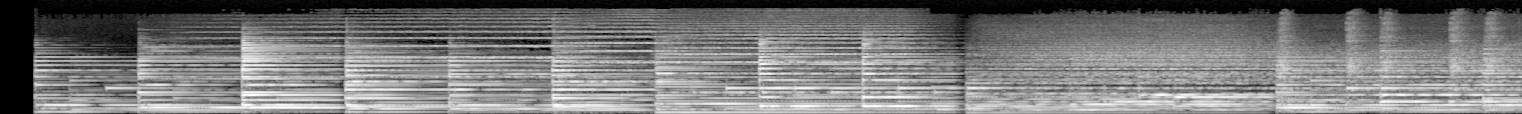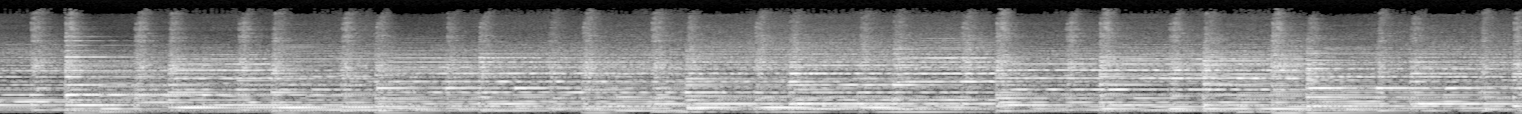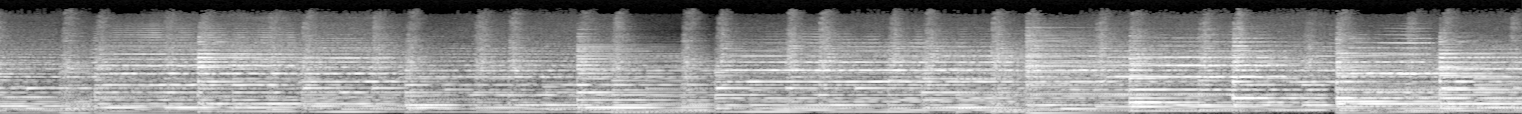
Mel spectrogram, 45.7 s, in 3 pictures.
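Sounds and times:
orchestral music in B flat: 0.4s - 45.6s.

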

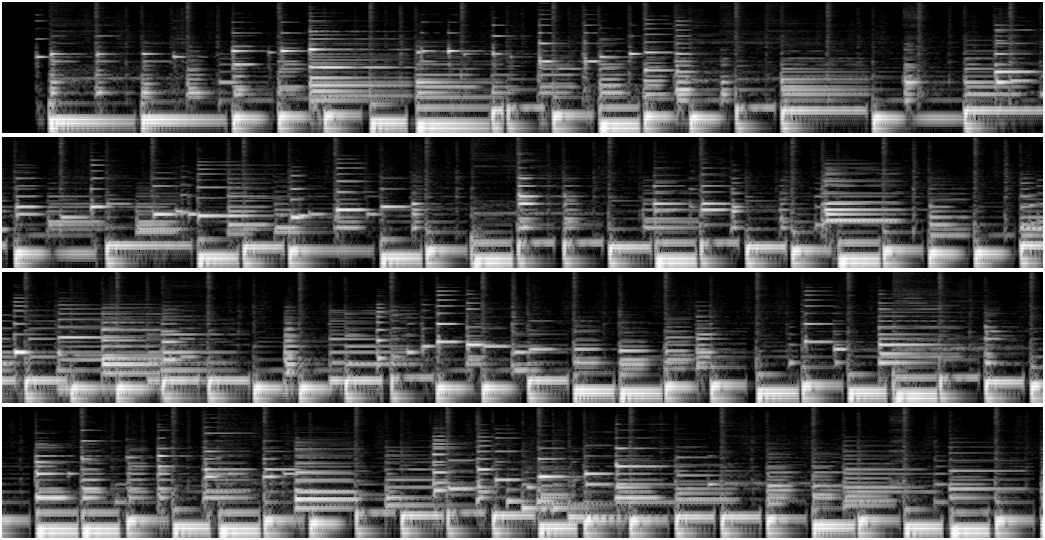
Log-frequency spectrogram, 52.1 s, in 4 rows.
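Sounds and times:
B flat instrumental trio: 0.4s - 52.0s.

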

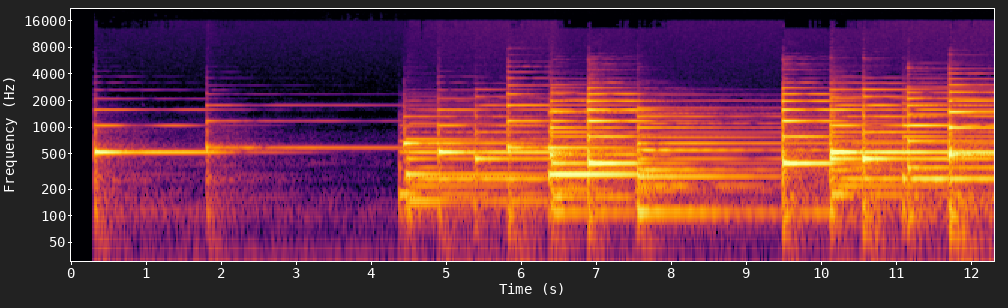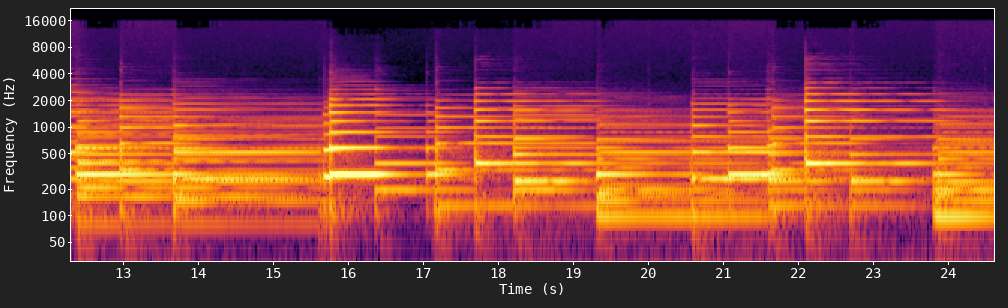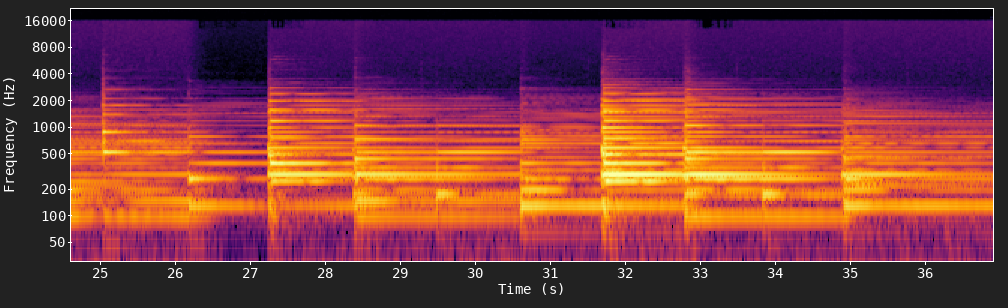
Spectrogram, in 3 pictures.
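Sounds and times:
piano: 0.3s - 36.8s.

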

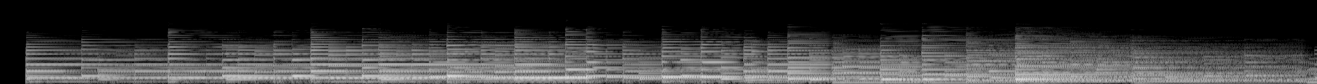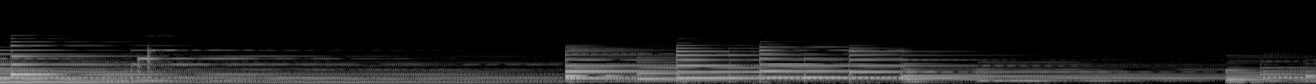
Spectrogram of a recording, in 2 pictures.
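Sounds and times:
piano in C minor: 0.2s - 26.3s.

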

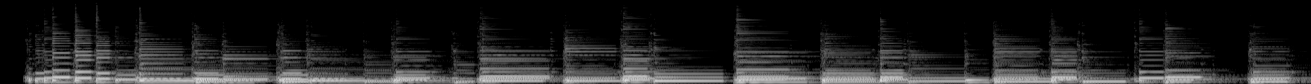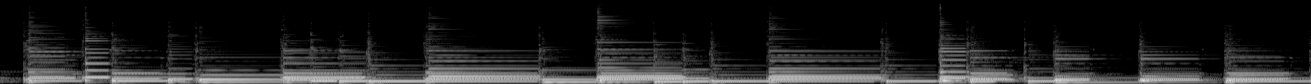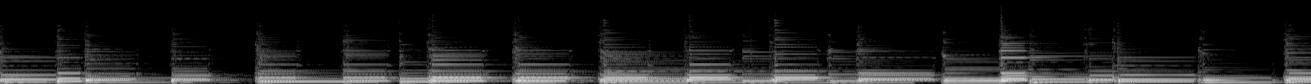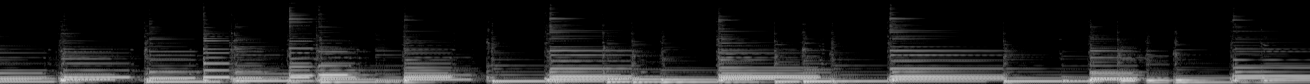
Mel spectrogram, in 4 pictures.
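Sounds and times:
acoustic guitar in C: 0.2s - 52.4s.

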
